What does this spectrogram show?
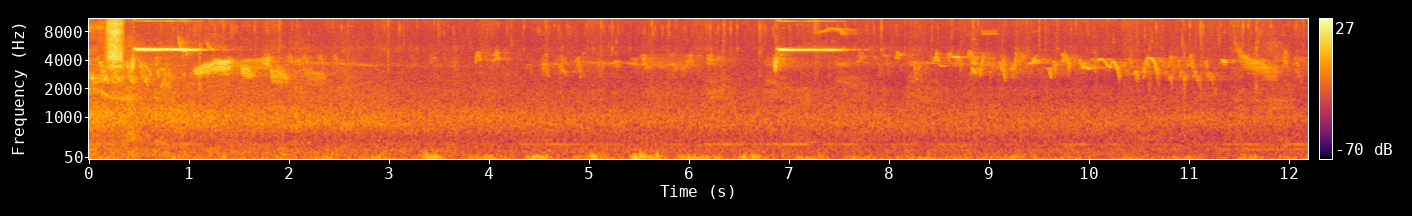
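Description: Scattered high bird chirps and short tweets ring out over a steady low outdoor rumble, with some soft thumping sounds underneath.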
